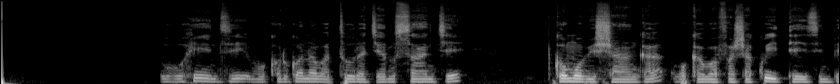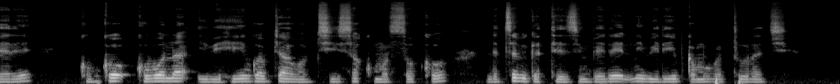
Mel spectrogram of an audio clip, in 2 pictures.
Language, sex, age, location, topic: Kinyarwanda, male, 18-24, Kigali, agriculture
